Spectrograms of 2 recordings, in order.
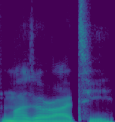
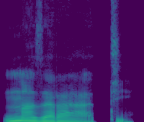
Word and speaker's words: Maserati: This is what we know as Maserati. But that's not how Italians pronounce it. This is Maserati. Maserati. Not Maserati. Maserati.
